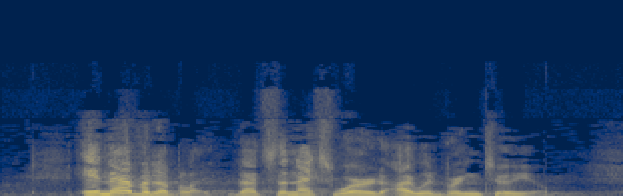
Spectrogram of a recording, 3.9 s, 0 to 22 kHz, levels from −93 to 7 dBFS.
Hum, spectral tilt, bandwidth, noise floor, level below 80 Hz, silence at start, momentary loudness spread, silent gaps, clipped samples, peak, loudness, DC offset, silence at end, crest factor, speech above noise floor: none; -6 dB/octave; 12 kHz; -52 dBFS; -66 dBFS; 0.5 s; 11 LU; none; under 0.1%; -6 dBFS; -22 LUFS; under 0.1%; 0.5 s; 18 dB; 31 dB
